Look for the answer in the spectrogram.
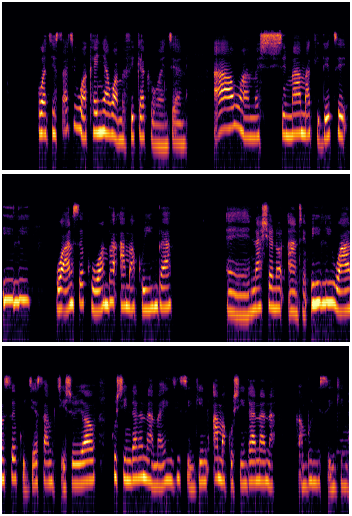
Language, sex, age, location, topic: Swahili, female, 25-35, Nakuru, government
